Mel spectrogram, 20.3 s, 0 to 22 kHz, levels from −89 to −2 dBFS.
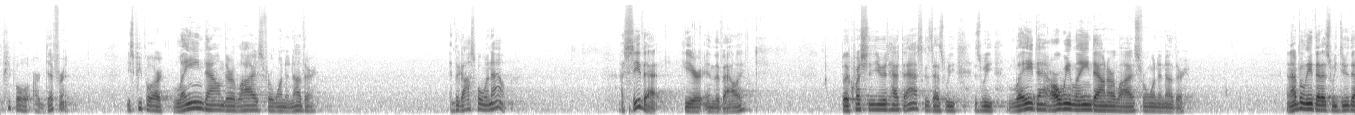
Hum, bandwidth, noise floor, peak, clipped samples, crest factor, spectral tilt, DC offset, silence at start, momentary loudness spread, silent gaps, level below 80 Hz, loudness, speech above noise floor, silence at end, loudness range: none; 15.5 kHz; -62 dBFS; -12 dBFS; under 0.1%; 20 dB; -7.5 dB/octave; under 0.1%; 0.05 s; 17 LU; none; -76 dBFS; -31 LUFS; 32 dB; 0 s; 12 LU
